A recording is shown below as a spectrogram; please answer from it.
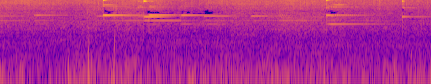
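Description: Wind chimes ringing on and off: clear, high, lingering tones struck at different moments, over a low, uneven rumble.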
